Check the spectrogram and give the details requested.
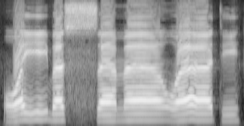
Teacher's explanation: Alif lam syamsiyah adalah alif dan lam yang dia ditulis tapi dia tidak dibaca huruf lamnya. sehingga langsung diidghamkan ke huruf setelahnya yaitu huruf sin, sehingga langsung di huruf sinnya bertasydid, ghaibassa. · pada lafal ma wa ini ada mad tabi'i. Kita panjangkan sepanjang dua harakat.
